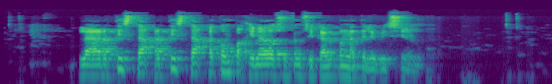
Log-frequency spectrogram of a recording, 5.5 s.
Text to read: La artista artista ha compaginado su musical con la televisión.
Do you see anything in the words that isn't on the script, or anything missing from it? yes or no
no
